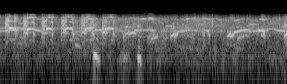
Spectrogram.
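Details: Seagulls acting strangely, a dense chorus of loud, nasal, honking and laughing calls in rapid overlapping series, several birds calling at once throughout.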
